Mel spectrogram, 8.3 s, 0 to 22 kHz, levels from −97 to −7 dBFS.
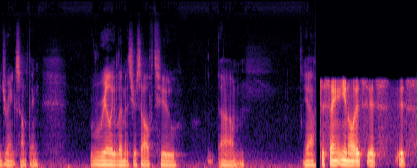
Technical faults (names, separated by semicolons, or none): input switched to a poorer device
